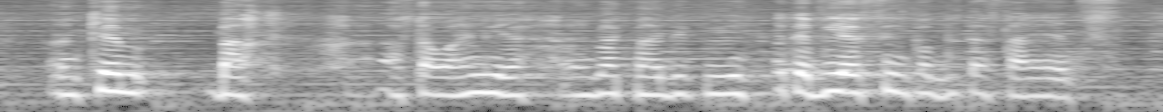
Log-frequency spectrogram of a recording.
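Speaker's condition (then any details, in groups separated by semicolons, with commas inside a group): Cerebral palsy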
